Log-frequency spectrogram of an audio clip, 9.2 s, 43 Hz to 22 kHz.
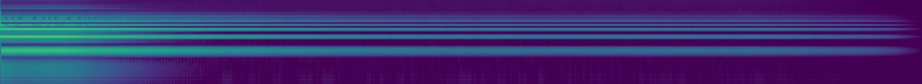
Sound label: C3, Synth Line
